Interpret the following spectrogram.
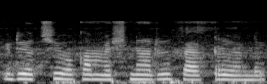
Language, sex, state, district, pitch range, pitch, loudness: Telugu, female, Andhra Pradesh, Annamaya, 220-240 Hz, 230 Hz, -15 LUFS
